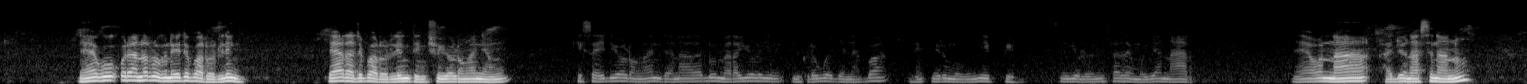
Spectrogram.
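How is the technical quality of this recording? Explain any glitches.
Nothing in this recording stood out as a glitch on listening.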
